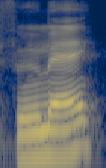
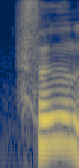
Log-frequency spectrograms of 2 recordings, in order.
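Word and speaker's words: FÜM: how to pronounce it it's a long u yeah yeah and then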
